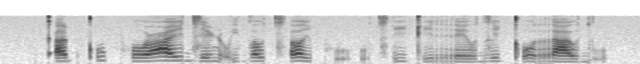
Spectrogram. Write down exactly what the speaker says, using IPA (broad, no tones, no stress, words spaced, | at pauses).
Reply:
kʼaʈkʼu pʰoʕɛi̯ d͡zi ɳo̰jd̪ʌu̯ t͡sʼʌi̯ pʰṵʔṵ t͡sʼikʼi reu̯dli kʼorau̯dṵ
